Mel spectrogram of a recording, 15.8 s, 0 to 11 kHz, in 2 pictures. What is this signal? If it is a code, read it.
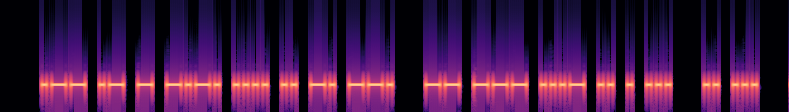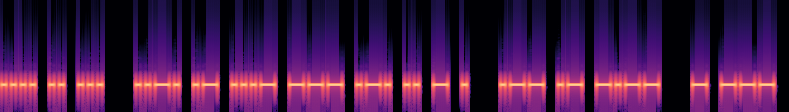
Morse code, heard as a keyed tone, about 25 wpm, 700 Hz. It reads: WATCHING MOVIES IS HIS FAVORITE WAY TO
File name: practice / 25wpm / Difficult Sentences with Hints - 25wpm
